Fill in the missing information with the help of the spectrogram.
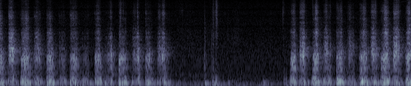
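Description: A metal coin held in the fingertips scratches a purple paper scratch-off lottery ticket resting on a table. Quick, rhythmic rasping strokes run steadily, then pause into near quiet for about a second and a half before resuming just as fast.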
